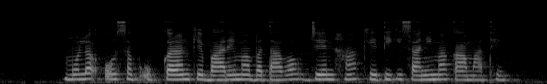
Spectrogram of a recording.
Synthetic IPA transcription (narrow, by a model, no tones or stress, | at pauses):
mʊləʔoːsɐbʊ̰p̚kəɾənkebaːɾemẽbɐt̪aːʋad͡ʒeːnhãkʰeːt̪ikɪsaːnimãkaːmaːt̪ʰeː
